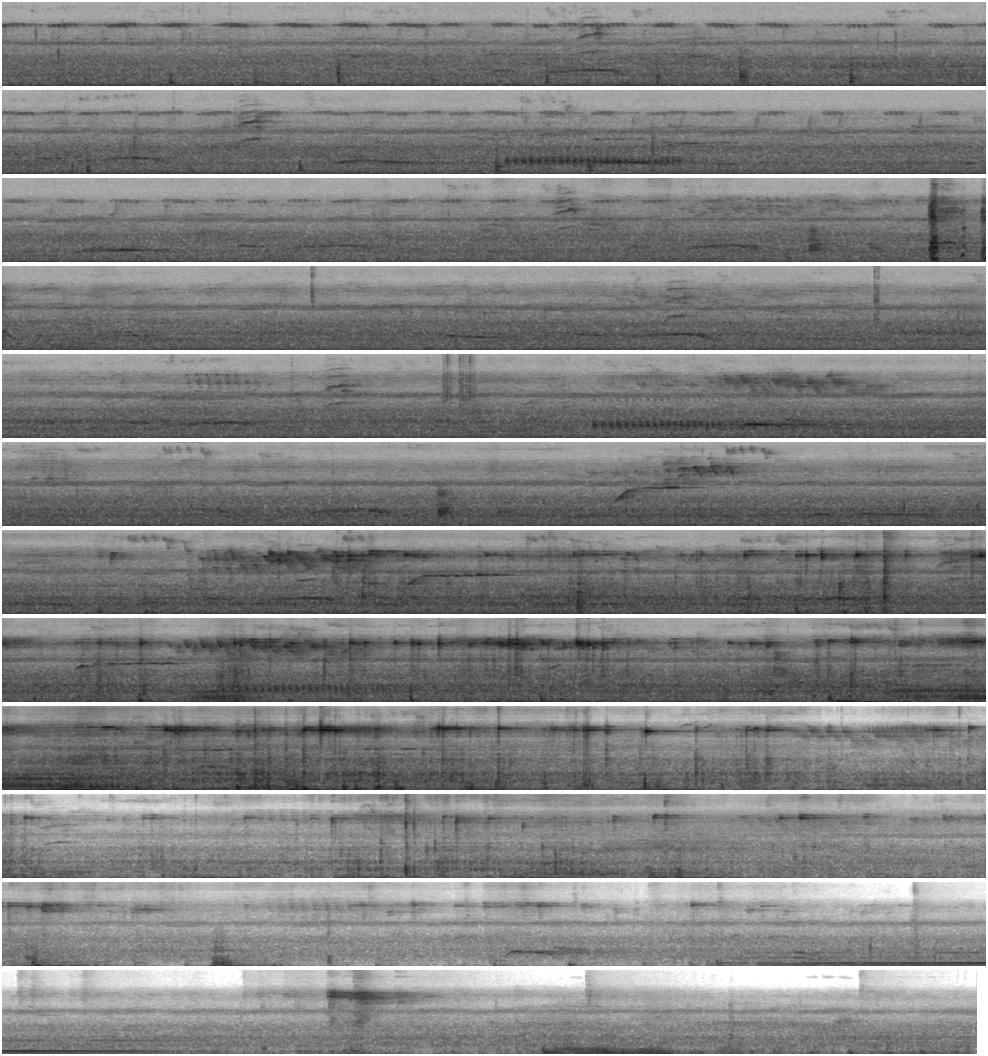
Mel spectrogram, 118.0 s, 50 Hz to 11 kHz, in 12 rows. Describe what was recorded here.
In a small wood inside the Karlsaue during the documenta 13. The sound of a hörspiel like multi channel sound installation by Janet Cardiff and George Bures Miller. Also to be heard photo clicks of visitors and a child crying. soundmap d - social ambiences, art places and topographic field recordings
